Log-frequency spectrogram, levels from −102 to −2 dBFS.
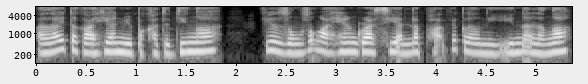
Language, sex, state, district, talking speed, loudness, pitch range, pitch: Mizo, female, Mizoram, Aizawl, 235 wpm, -18 LUFS, 230-260 Hz, 250 Hz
